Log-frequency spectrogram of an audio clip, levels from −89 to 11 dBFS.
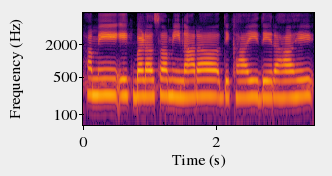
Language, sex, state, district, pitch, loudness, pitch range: Hindi, female, Madhya Pradesh, Bhopal, 220 Hz, -14 LUFS, 215-230 Hz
